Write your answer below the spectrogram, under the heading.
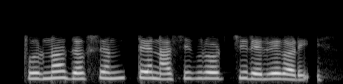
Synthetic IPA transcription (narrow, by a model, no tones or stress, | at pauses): puɾɳad͡zəkʂənt̪enasikɾoɽt͡ɕiːɾelʋeɡaɽiː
